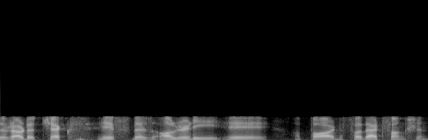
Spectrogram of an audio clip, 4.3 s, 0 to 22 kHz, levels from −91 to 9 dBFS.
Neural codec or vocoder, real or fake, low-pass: none; real; 3.6 kHz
